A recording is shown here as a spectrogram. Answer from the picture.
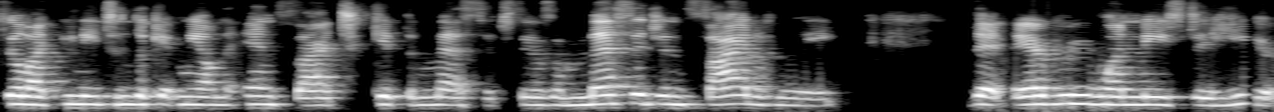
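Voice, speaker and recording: At a fairly quick pace, a woman speaks at a fairly high pitch with monotone, flat intonation. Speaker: interviewee sharing life story. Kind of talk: personal testimony in interview. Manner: loud.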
